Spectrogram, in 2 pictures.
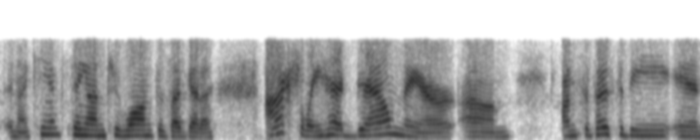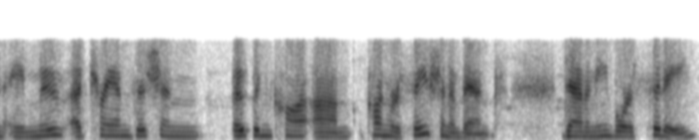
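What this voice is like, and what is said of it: Voice changed by a cold. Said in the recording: “I've had a bad cold, so my voice has probably changed a little bit.”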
